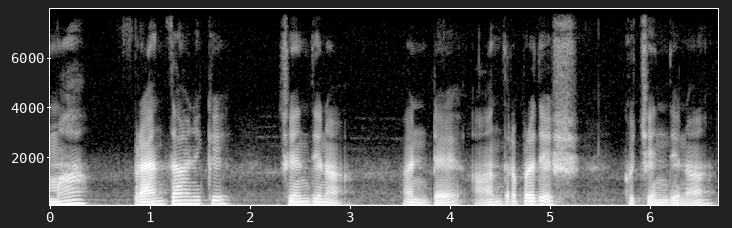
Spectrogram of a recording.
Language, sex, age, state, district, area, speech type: Telugu, male, 30-45, Andhra Pradesh, Palnadu, urban, spontaneous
